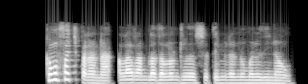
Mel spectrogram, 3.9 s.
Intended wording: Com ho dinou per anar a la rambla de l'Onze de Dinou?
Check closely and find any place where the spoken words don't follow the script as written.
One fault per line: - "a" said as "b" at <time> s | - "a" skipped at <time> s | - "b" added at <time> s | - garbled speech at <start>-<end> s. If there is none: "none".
- "dinou" said as "faig" at 0.8 s
- "Setembre número" added at 2.5 s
